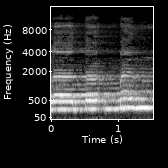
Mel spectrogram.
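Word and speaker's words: لا تأمنّا: Qalu ya abana ma laka la ta'manna ala Yusuf wa inna lahu lanasihun. Contoh ismam ini yaitu lafaz la ta'manna. Cara pengucapannya, bibir meringis lalu mencucu sembari memasukkan gunnah dan ditekan sedikit.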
